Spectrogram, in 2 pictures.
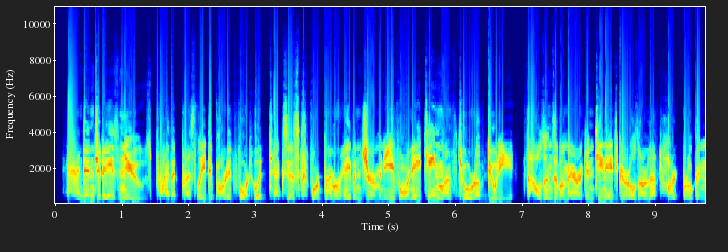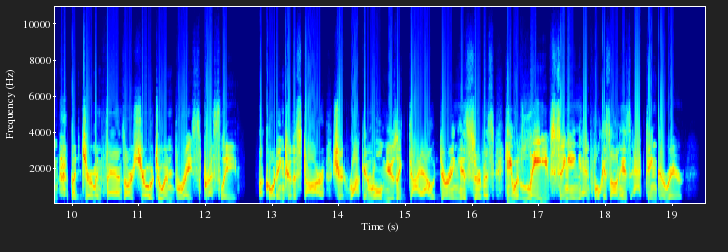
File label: Radio Announcer No Static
